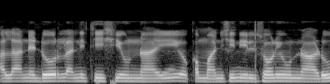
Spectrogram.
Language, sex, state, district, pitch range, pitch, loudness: Telugu, male, Andhra Pradesh, Guntur, 145-155 Hz, 150 Hz, -15 LUFS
